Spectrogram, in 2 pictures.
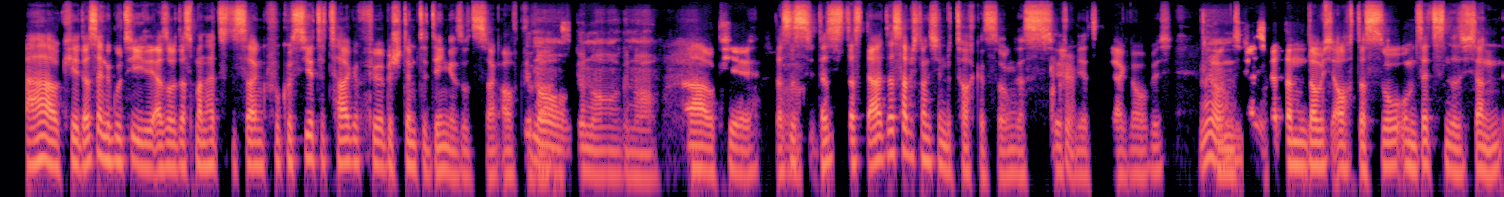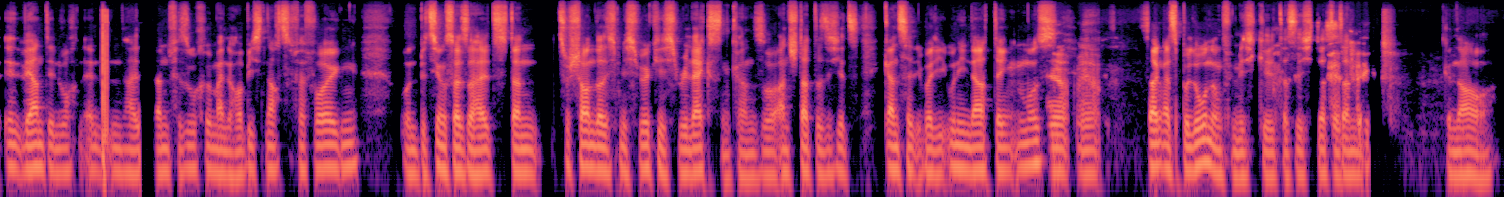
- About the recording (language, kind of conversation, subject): German, advice, Wie findest du Zeit, um an deinen persönlichen Zielen zu arbeiten?
- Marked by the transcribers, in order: other background noise; tapping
